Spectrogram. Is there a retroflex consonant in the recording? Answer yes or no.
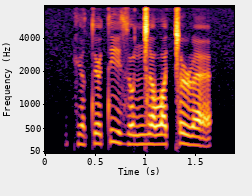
yes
